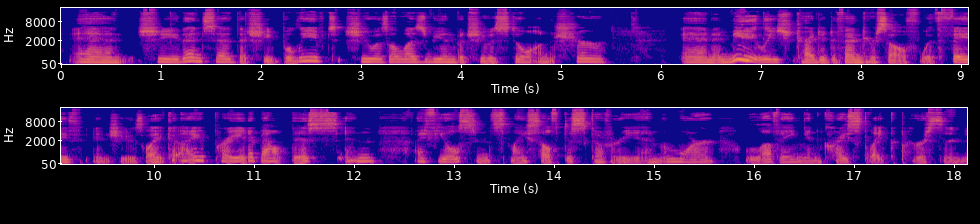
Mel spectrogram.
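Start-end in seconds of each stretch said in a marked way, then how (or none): 10.2-18.1 soft, sing-song, teasing, mocking girly voice. Quoting a woman who came out to the speaker, in a mocking girly voice. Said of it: "saying that in a voice as if I'm making fun of her".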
